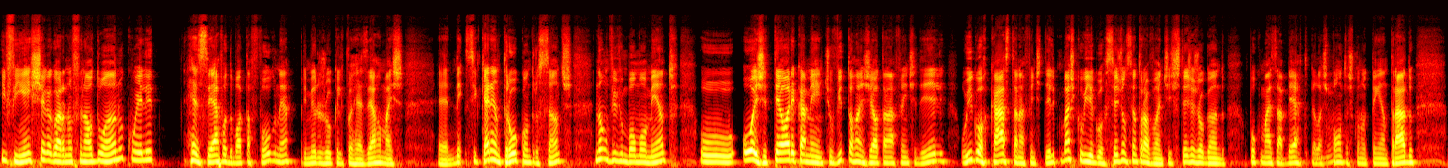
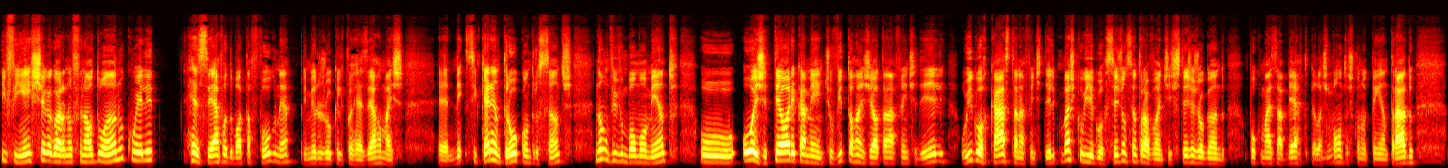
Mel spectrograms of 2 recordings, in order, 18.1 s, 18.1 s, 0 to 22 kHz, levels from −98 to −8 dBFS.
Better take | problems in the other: first | thin; very; fading below 300 Hz

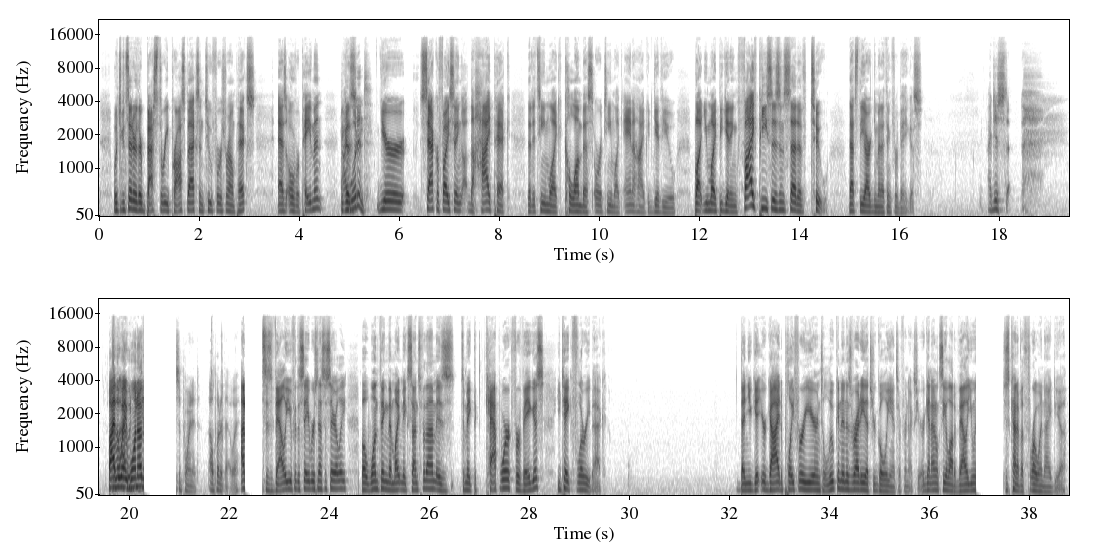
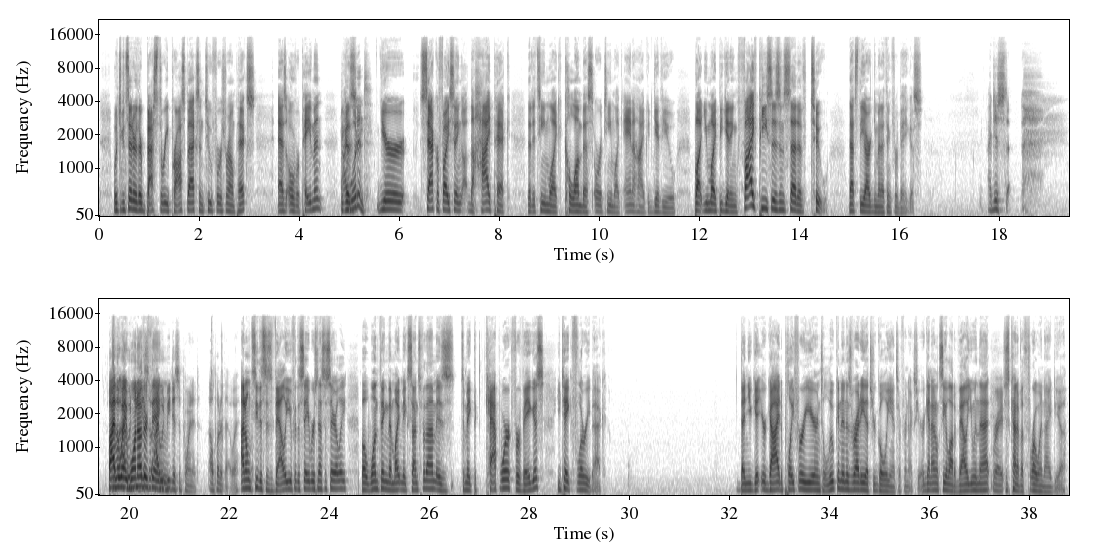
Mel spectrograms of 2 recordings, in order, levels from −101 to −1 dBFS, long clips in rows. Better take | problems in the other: second | audio cutting out; at 20 s for 0.5 s, at 22 s and at 37 s for 0.5 s

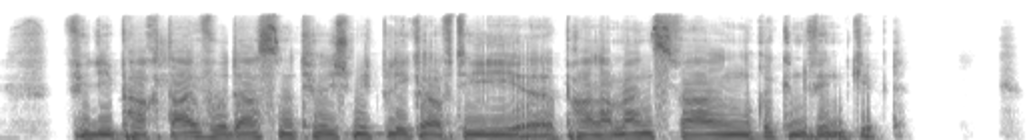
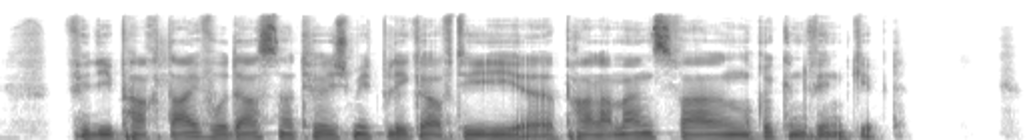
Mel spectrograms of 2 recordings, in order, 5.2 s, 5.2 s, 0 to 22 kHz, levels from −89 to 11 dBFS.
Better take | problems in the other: second | distortion; heavy; 8 dB below the speech

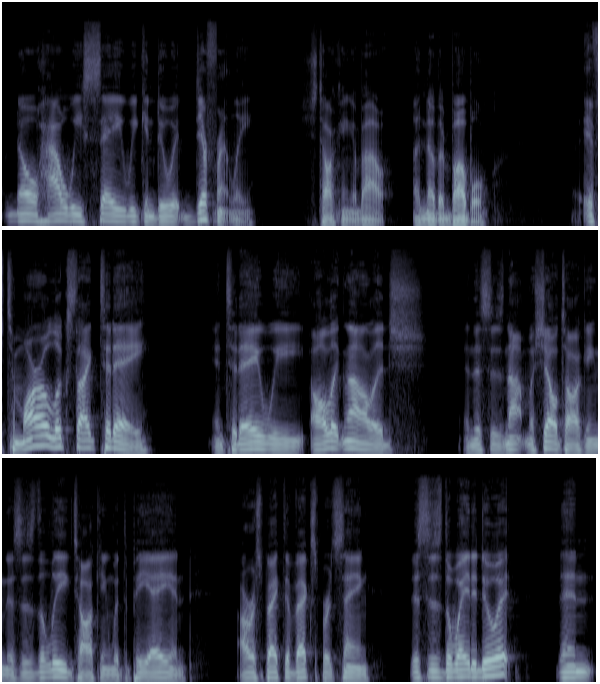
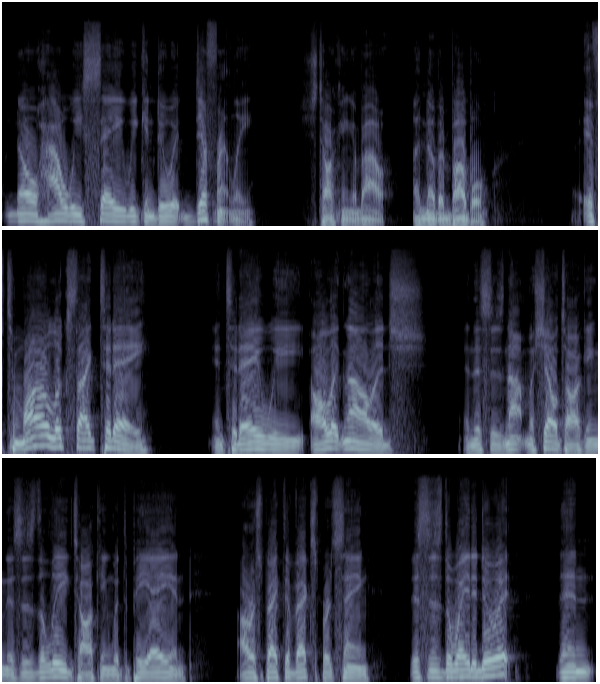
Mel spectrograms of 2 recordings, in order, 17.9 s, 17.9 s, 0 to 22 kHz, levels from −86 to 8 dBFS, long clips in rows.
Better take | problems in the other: first | distortion; slight; 10 dB below the speech

